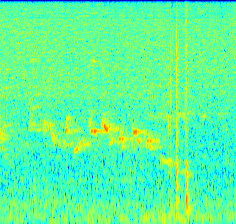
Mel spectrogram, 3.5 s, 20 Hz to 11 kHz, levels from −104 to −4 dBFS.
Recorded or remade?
recorded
